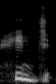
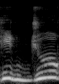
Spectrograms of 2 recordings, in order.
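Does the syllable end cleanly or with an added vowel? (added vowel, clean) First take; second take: clean; added vowel. First: The syllable ends on a bounced j, no vowel. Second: The syllable ends with an added u vowel. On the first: The speaker calls it right. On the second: The speaker calls it wrong.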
